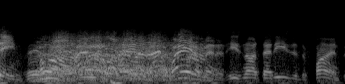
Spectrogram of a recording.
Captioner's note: men chatter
